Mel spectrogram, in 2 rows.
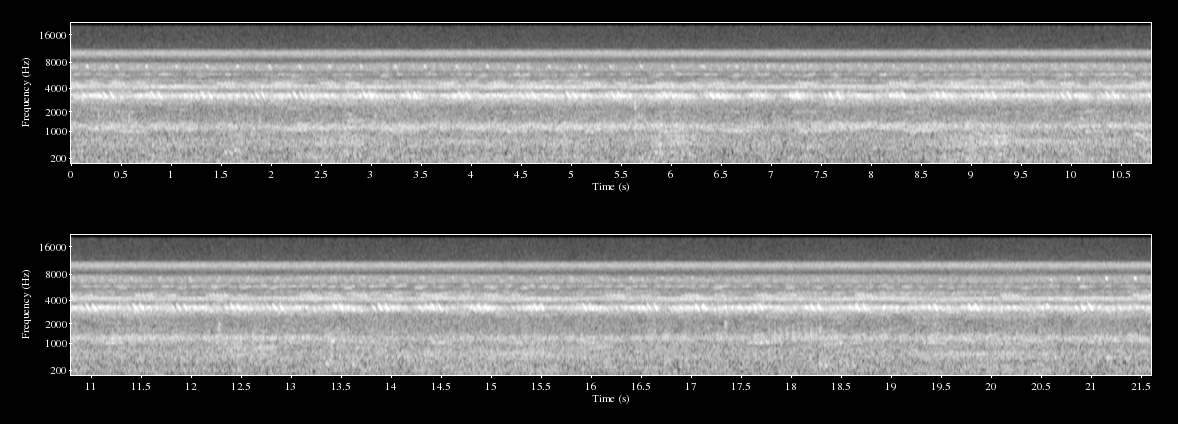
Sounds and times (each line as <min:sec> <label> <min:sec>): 0:00.0 #Cricket 0:21.6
